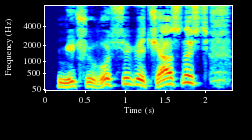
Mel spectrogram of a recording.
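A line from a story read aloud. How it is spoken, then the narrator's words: High booming laugh. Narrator (Russian): Вайтку с высоким гулким голосом рассмеялся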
